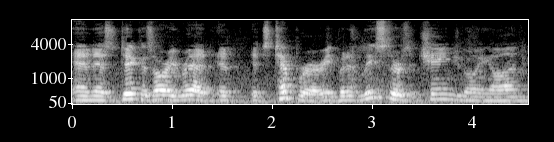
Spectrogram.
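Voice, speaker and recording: Noticeable background noise and audible room echo around a man's high voice, moderate in pace and ordinary in pitch variation. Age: 60s. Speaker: Bible teacher. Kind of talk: Bible study group discussion. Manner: halting, many self-corrections.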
